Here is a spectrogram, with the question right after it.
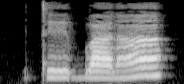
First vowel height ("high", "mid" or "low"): mid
